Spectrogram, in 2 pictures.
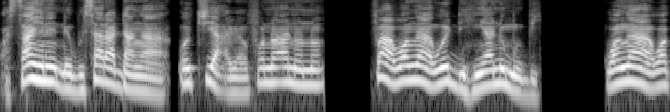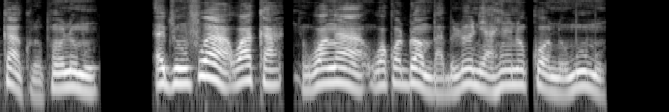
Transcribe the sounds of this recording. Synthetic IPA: ɔ̰˨sa˦hɪ̃˦nɪ̃˦nɪ̃˨bu˨sa˦ɾa˨dã˨ŋa̰˨ɔ˦tʰi˦a˨a̰˨ɥᶣɛ̃˨ɱfʊ˦nʊ̃˦a˦nʊ̃˦nʊ̃˦ | fa˦a˨wɔ̃˦na˨wɔ˦di˨ɦĩ˨a˦nʊ̃˦mũ˨bi˨ | wɔ̃˦na˦˨wɔ˦kʰa˦˨kʰu˨ɾo˨pʰɔ̃˦n˦nʊ̃˦mũ˨ | æ˨d͡ʑᶣũ˨mfʊ˦a˨wɔ˦a˦kʰa˦nɪ̃˨wɔ̃˦na˦˨wɔ˦kʰɔ˦dɔ̃˦˨mba˨bi˨lo˦nĩ˨a˨ɦɪ˦ɪ̃˦nʊ̃˦kʰɔ˦nɔ̰̃˨mũ˦mũ˨

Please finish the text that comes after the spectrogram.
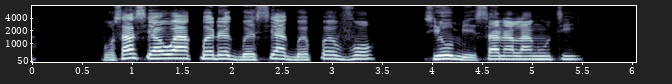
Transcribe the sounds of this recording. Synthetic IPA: vɔ˨sa˦si˨a˨wo˦a˦k͡pɛ˦ɖɛ˦ɡ͡bɛ˨si˦a˨ɡ͡bɛ˨ɸɛ˦vɔ˦ | si˨wo˦mĩ˨e˨sa˦nã˦la˦ŋũ˦t̪i˦

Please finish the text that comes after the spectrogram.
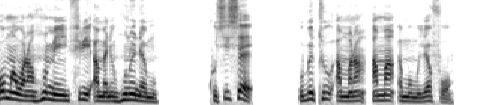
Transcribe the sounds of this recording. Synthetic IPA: wɔ˦mã˨wɔ˨nã˨ɦʊ̃˦mɪ̃˦nfi˦ɾi˦˨ʔa˨mã˨nɪ̃˨ɦũ˦nʊ̃˦nã˨mũ˨ | kʰo˨si˦sɛ˦ | wo˨bɛ˦tʰu˦a˨mã˨nã˦a˦mã˦ʔæ˨mũ˨mũ˨jɛ˦fʊ̰˨ɔ̰˨

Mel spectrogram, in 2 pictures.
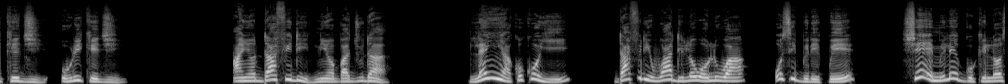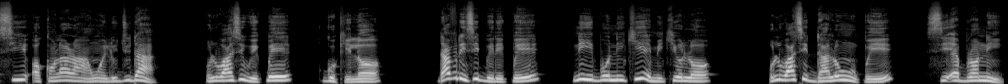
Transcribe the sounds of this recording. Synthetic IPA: i˨ke˧d͡ʒi˨o˧ɾi˦˨ke˧d͡ʒi˨ | a˨j̃ɔ̃˧da˦fi˦di˦˨nĩ˨˦ɔ˧ba˧d͡ʒu˦da˦˨ | lɛ˨˦j̃ĩ˦a˨ko˨˦ko˦˨jiː˨˦ | da˦fi˦di˦˨wa˨˦˨di˨˦lɔ˦wɔ˧o˧lu˦wa˧ | o˦si˦˨be˨ɾe˨k͡pe˨˦ | ʃe˦e˦˨mĩ˧le˦˨ɡo˨ke˨˦lɔ˧si˦ɔ˦˨kã˧la˦ɾa˧a˨w̃ɔ̃˧i˨lu˨˦d͡ʒu˦da˦˨ | o˧lu˦wa˧˦s̬i˦˨wi˨˦k͡pe˦ | ɡo˦˨ke˨˦lɔ˧ | da˨˦fi˦di˦˨si˦˨be˨ɾe˨k͡pe˨˦ | nĩ˦i˧bo˧nĩ˧ki˦e˦˨mĩ˧ki˦o˦lɔ˧ | o˧lu˦wa˧si˦˨da˨˧lo˦w̃ũ˦˨k͡pe˨˦ | si˦ɛ˦bɾã˧nĩ˦˨

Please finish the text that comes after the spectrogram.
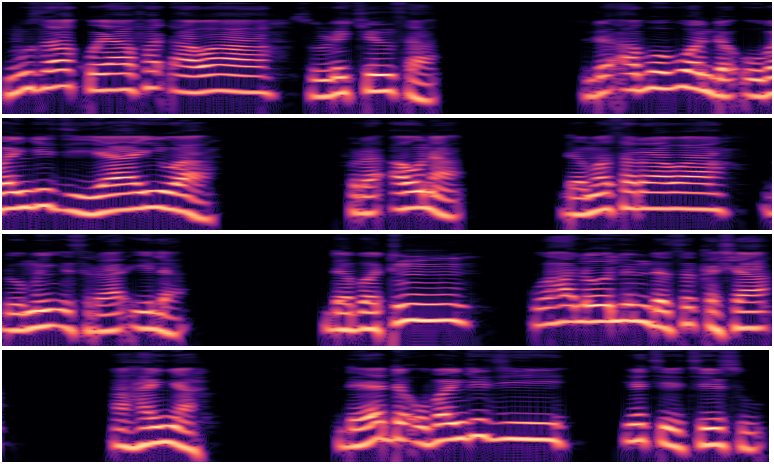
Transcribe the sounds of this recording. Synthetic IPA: muː˦s̬aː˦kʷoː˨jaː˦ɸɐ˦ɗaː˨waː˦su˨ɽɪ˦kʲɪ˦nsa˨ʔ | dʊ˦ʔa˦buː˦bʊ˦wɐ˨nda˨ʔʊ˨bɐ˦ŋɡʲɪ˦d͡ʒiː˨jaː˦ji˦wa˨ | ɸʊ˨ɾa˨ʔa˦wnaː˨ | da˨mɐ˦sɐ˦ɾaː˦waː˦doː˨mɪ˦ŋʔɪ˨sɾaː˦ʔiː˦la˨ | da˨bɐ˨tʊ˦ŋ | wɐ˦ha˦loː˦lɪ˦nda˨sʊ˦ka˨ʃa˦ | ʔa˨ɦa˦ɲjaː˨ | da˨jɐ˦dːa˨ʔʊ˨bɐ˦ŋɡʲɪ˦d͡ʒiː˨ | ja˦t͡ʃeː˨t͡ʃeː˦su˨ʔ

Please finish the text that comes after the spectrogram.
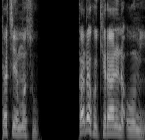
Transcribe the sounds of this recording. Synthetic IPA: ta˦t͡ʃeː˨mʊ˦su˨ | kɐ˦da˨kʷu˨kʲɪ˦ɾaː˦ni˦na˨ʔoː˦mḭː˨

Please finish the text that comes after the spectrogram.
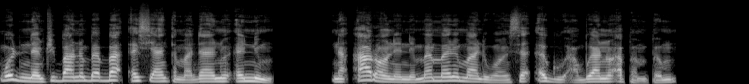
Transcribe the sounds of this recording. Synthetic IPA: wʊ̃˦dɪ˨næ̃˨m˨t͡ɕᶣi˦ba˦nʊ̃˦bɛ˦ba˦ʔæ˦si˨a˨˦n̩˦tʰã˨mã˨dã˦nʊ̃˦ʔæ˦nĩ˨m | nã˨ʔa˦ɾɔ̃˨nːɪ̃˨nɪ̃˨mæ̃˦mæ̃˦ɾi˦mã˨˦dɪ˨wɔ̃˨n˨sɛ˦ʔæ˦ɡu˨a̰˨bʊ˦a˦nʊ̃˦ʔa˦pʰæ̃˨m˨pʰæ̃˦m

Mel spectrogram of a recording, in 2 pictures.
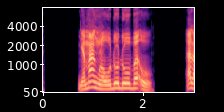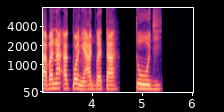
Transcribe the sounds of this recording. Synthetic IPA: ɲɛ̃˨mã˦ŋlɔ̃˨wo˨ɖo˦ɖo˦wo˦bɛ˦ʔo̰˨ | ɛ˦la˨bɛ˦nã˦ʔɛ˦k͡pɔ˦ɲɛ̃˨a˨ɡ͡bɛ˦t̪a˦ | t̪o˦wo˦d͡ʑi˦

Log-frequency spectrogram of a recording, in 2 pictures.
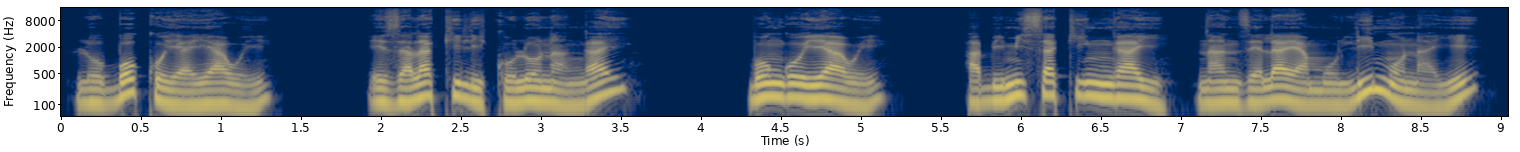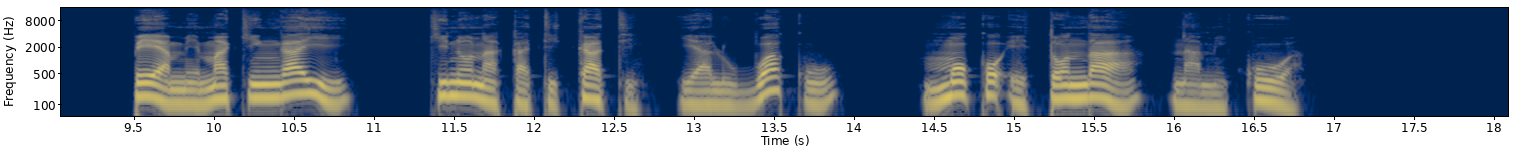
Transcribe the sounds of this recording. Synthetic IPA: lo˨bɔ˦ko˨ja˨ja˦we˨ | e˨za˨la˦ki˦li˨ko˨lo˦na˨ŋɡa˦i˦ | bo˦ŋɡo˦ja˦we˨ | a˨bi˨mi˦sa˦ki˦ŋɡa˦i˦na˨nze˨la˦ja˨mo˨li˦mo˨na˨je˦ | pe˦a˨mɛ˨ma˦ki˦ŋɡa˦i˦ | ki˦no˦na˨ka˨ti˨ka˦ti˨ | ja˨lu˨bwa˦ku˨ | mɔ˦kɔ˦ʔe˨to˦nda˦ | na˨mi˨ku˦wa˨

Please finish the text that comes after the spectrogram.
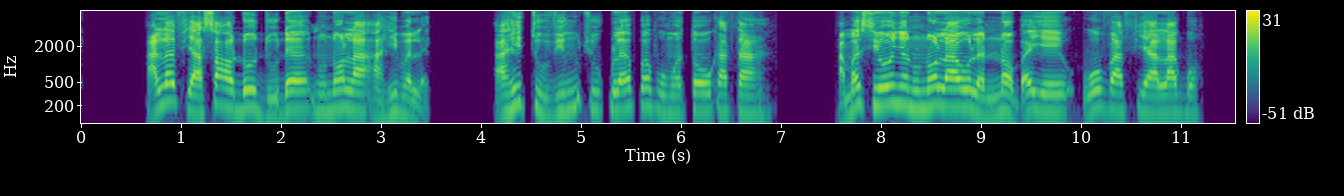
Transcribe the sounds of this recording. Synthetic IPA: a̰˨lɛ˦fi˨a˨sa˦u˨lɖo˦d̪u˨ɖɛ˦nũ˨nɔ̃˦la˦ʔa̰˨ɦi˦mɛ˨lɛ̰˨k̚ | a̰˨ɦi˦t̪u˨vi˨ŋũ˦t͡ʃu˦k͡plɛ˦ɸɛ˦ɸo˨mɛ̃˨t̪ɔ˦wo˦ka˦t̪ã˦ | a̰˨mɛ̃˨si˨wo˦ɲɛ̃˦nũ˨nɔ̃˦la˦wo˦lɛ˨nɔ̃˦be˦jɛ˦wo˦va˦fi˦a˨la˦ɡ͡bɔ˦

